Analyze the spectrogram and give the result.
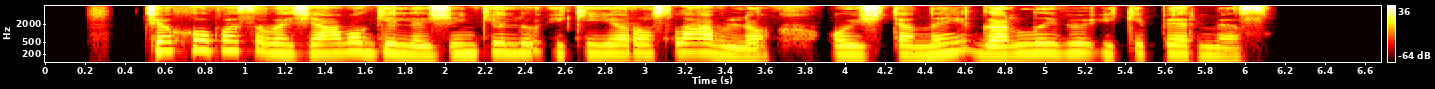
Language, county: Lithuanian, Klaipėda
